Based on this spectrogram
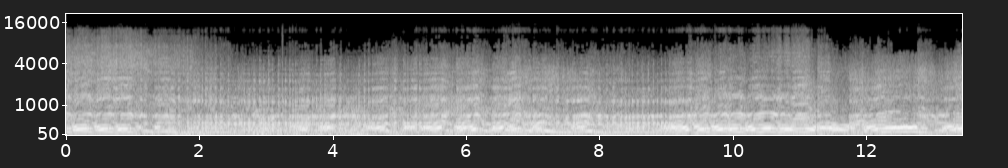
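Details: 1986 Suzuki LT250R two-stroke quad, riding: revs climb then suddenly flare free and fall away as it pops out of second through sixth gear into neutral; first gear holds fine.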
